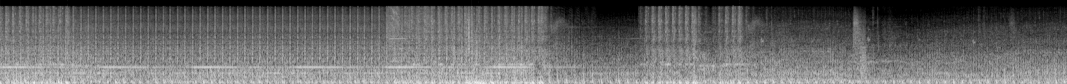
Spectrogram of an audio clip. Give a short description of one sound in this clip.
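A vehicle's engine rumbles steadily.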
